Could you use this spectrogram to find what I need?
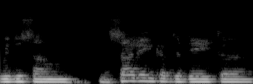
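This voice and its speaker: A man with a Bulgarian accent talks at a medium pitch in a somewhat breathy voice. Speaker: software engineer. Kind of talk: conference talk. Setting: meetup with live audience. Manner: hesitant, many fillers.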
